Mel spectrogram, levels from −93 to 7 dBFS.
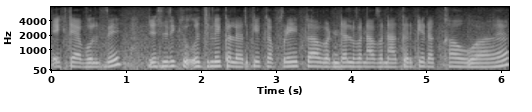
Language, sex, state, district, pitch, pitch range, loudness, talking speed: Hindi, male, Bihar, Bhagalpur, 200 Hz, 190-215 Hz, -20 LUFS, 145 wpm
